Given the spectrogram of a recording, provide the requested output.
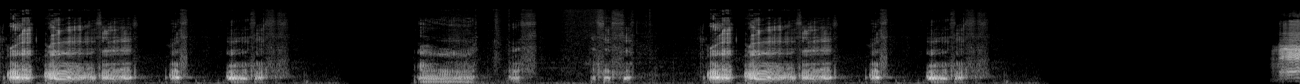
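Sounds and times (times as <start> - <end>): wild boar grunting: 0.0 - 3.0, 4.2 - 6.4, 7.0 - 10.0.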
